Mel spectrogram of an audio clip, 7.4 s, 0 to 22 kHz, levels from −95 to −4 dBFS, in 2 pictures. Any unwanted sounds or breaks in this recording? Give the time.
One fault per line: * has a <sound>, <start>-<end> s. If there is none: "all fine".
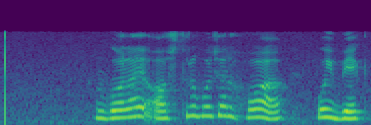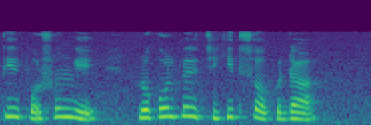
all fine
